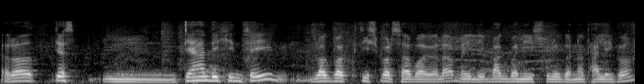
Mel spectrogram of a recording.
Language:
Nepali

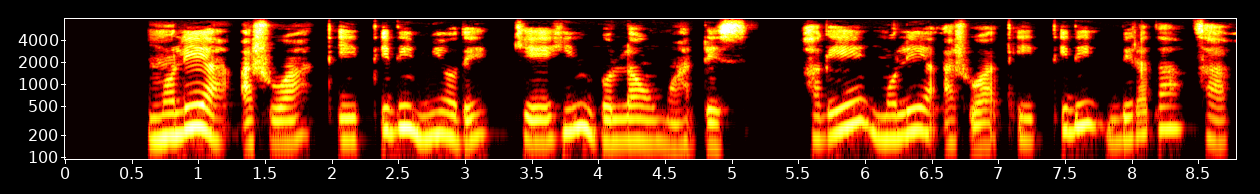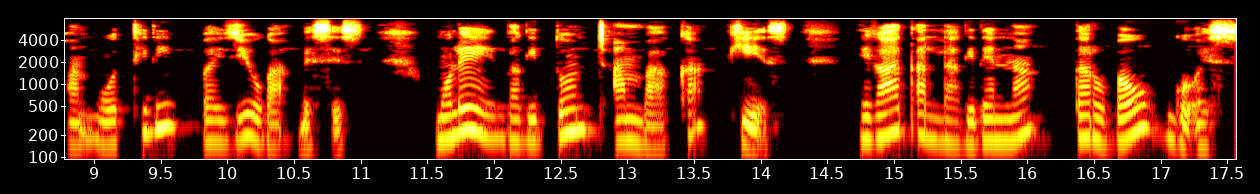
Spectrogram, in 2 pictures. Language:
Wolaytta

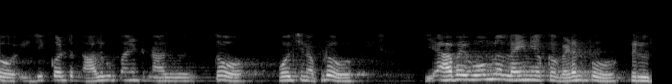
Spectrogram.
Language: Telugu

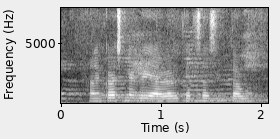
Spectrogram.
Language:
Kannada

